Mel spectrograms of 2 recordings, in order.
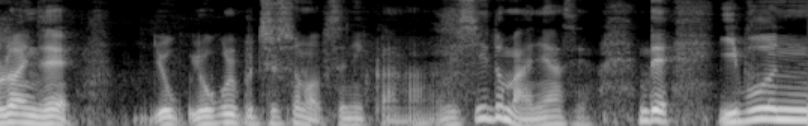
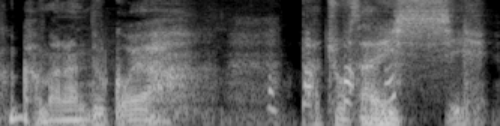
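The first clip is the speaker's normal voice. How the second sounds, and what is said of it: Angry-sounding imitated voice. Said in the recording (Korean): “성대모사 ... 화가 나 있어 항상.”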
